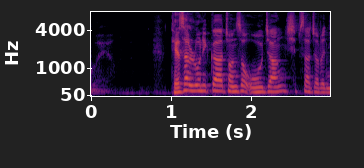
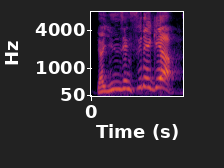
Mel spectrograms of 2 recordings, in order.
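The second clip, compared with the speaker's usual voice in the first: loud, raised insult; mock cursing; 6 semitones higher, 5 dB louder than usual. Preacher acting out cursing at a lazy person, loud scolding. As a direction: hurl it as an acted insult. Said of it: "라고 욕하는 것이 아니라".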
